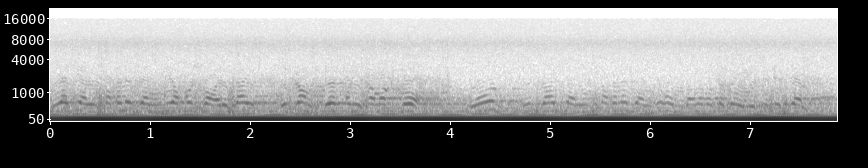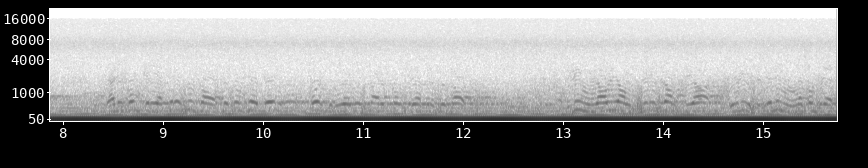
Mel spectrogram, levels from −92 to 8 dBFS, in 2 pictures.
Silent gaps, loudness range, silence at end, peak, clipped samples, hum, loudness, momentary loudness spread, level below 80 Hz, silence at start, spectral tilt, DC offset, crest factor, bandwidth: none; 1 LU; 0 s; -12 dBFS; under 0.1%; 50 Hz at -35 dBFS; -22 LUFS; 2 LU; -18 dBFS; 0 s; -9 dB/octave; 1%; 6 dB; 1.3 kHz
